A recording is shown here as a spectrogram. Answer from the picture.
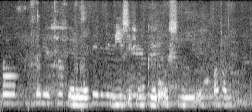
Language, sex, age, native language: Icelandic, male, 12, Icelandic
